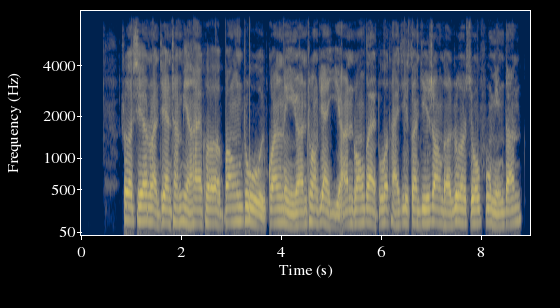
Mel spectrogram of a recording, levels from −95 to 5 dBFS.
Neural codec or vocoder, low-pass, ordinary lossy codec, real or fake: codec, 16 kHz, 8 kbps, FreqCodec, larger model; 7.2 kHz; Opus, 64 kbps; fake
